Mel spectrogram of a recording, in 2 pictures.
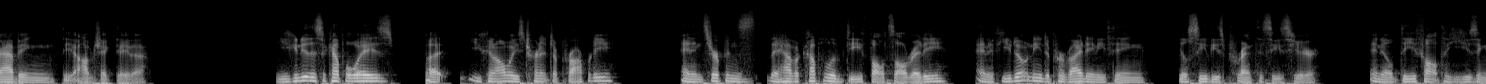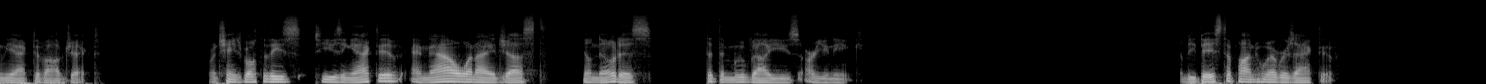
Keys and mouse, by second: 4.1-5.1 drag, 15.9-16.9 drag, 19.8 click, 20.4 click, 22.4 click, 24.7-26.8 drag, 28.4-29.7 drag.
